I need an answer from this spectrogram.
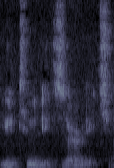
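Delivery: ordinary delivery, nothing marked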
